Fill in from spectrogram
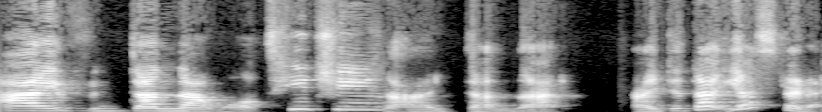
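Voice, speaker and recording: In a Midwestern accent, the voice has a bright, sharp tone and very wide pitch swings. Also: woman. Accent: Midwest. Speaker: elementary school teacher. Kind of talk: tutorial. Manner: slow, clear teacher talk.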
